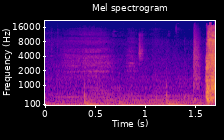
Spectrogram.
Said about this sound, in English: Lucky sneezes to bless the break.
